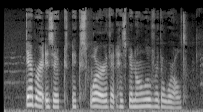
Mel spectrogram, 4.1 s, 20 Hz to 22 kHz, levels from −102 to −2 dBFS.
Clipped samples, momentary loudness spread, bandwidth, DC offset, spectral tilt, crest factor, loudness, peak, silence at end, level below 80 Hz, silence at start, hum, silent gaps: under 0.1%; 11 LU; 16 kHz; under 0.1%; -3 dB/octave; 20 dB; -25 LUFS; -4 dBFS; 0 s; -48 dBFS; 0.1 s; none; none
